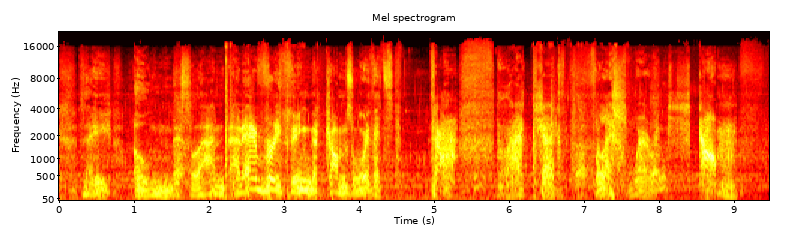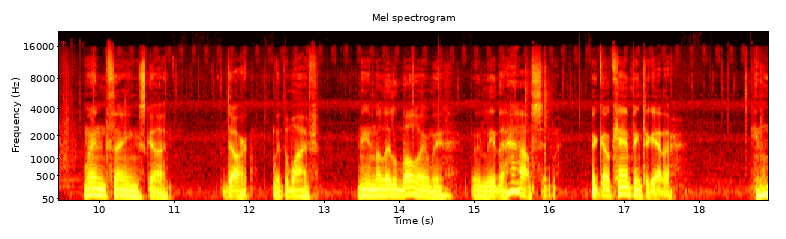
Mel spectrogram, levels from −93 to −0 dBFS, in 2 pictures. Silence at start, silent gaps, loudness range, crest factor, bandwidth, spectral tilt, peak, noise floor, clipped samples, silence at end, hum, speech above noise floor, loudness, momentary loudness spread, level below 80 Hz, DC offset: 0 s; none; 7 LU; 16 dB; 19 kHz; -4 dB/octave; 0 dBFS; -48 dBFS; under 0.1%; 0 s; none; 32 dB; -15 LUFS; 14 LU; -38 dBFS; under 0.1%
